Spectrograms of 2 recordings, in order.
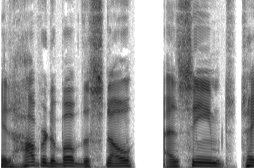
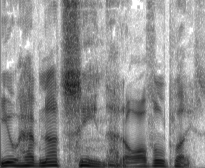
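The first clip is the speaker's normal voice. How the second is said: soft, hushed whisper. A husband answering the professor after a long pause, whispered. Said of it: "he whispered at last".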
